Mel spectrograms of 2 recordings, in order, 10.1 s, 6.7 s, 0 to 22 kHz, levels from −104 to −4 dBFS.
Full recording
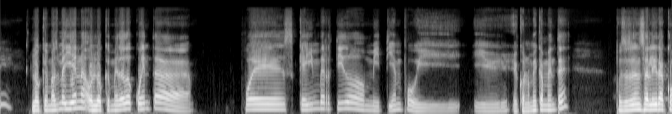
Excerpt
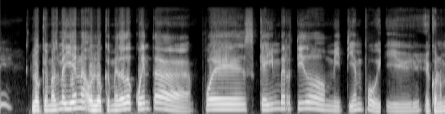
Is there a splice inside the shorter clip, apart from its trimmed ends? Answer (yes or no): yes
